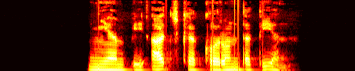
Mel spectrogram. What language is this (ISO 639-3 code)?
qus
